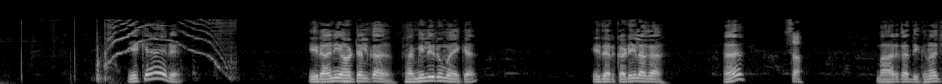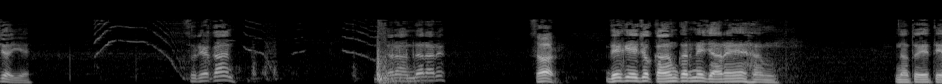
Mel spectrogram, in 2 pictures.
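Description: An older man speaks sternly and firmly, close by.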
